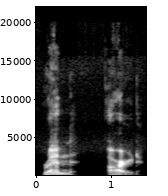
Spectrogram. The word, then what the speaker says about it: Renard: my official name is King Renard IV Renard and Accent on the ren what's what's Ren asked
